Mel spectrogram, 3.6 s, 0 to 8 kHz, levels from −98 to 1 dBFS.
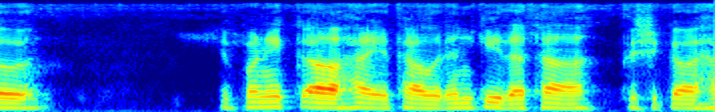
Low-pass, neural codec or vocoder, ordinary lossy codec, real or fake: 7.2 kHz; codec, 24 kHz, 0.9 kbps, WavTokenizer, small release; none; fake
